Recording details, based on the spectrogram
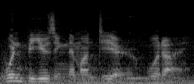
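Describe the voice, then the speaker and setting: A man's voice: medium pitch, a little fast, natural voice. A man acting in an amateur radio drama as an earnest, stubborn young rebel hunter. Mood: defensive, intense. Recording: faint background noise.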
